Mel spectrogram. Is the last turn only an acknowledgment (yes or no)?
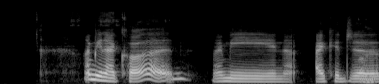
yes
